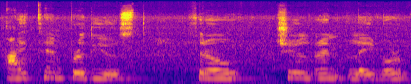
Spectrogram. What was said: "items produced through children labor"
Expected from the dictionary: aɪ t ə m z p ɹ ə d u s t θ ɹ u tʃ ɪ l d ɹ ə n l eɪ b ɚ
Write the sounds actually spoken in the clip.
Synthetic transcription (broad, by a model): aɪ t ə m p ɹ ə d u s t t ɹ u tʃ ɪ l d ɹ ə n l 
